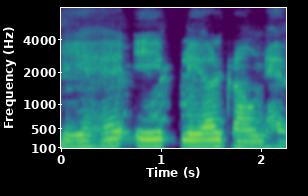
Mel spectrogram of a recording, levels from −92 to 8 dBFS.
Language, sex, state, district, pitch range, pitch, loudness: Hindi, male, Uttar Pradesh, Budaun, 120-140 Hz, 130 Hz, -15 LUFS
